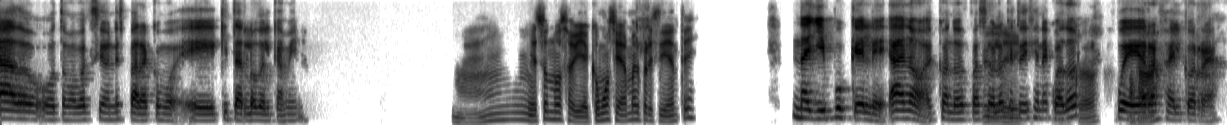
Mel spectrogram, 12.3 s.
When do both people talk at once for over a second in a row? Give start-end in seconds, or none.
9.8-11.6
